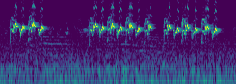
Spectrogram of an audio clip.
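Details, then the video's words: Sooty-headed bulbul singing three quick phrases of bubbly, slurred chirps, each of three to six notes, rising and falling slightly, separated by brief pauses. "SUARA ASLI KUTILANG"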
